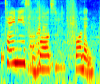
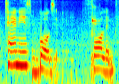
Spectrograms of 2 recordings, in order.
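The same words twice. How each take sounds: No difference in how they are said.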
